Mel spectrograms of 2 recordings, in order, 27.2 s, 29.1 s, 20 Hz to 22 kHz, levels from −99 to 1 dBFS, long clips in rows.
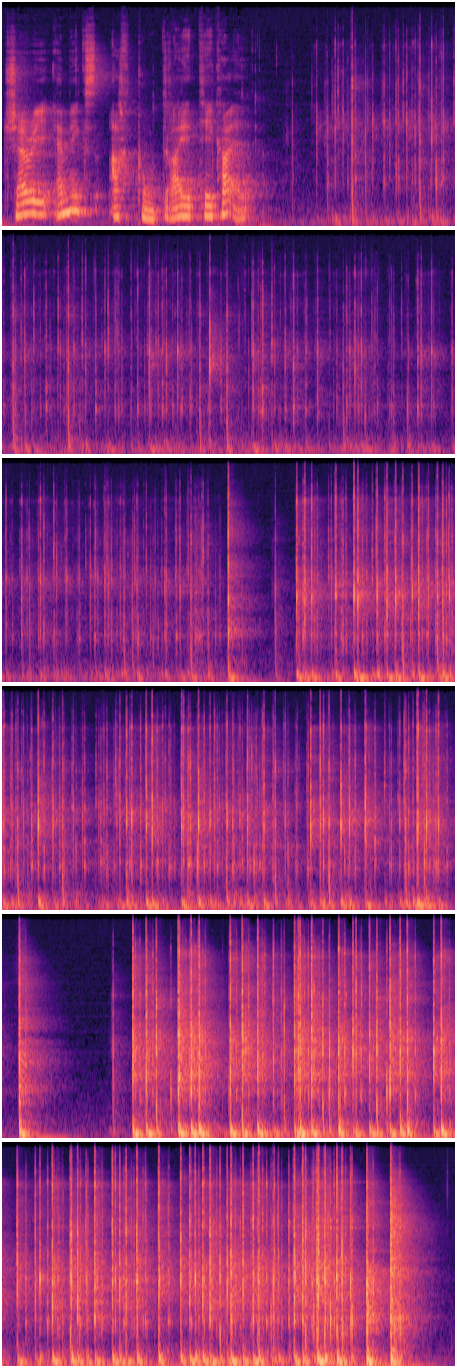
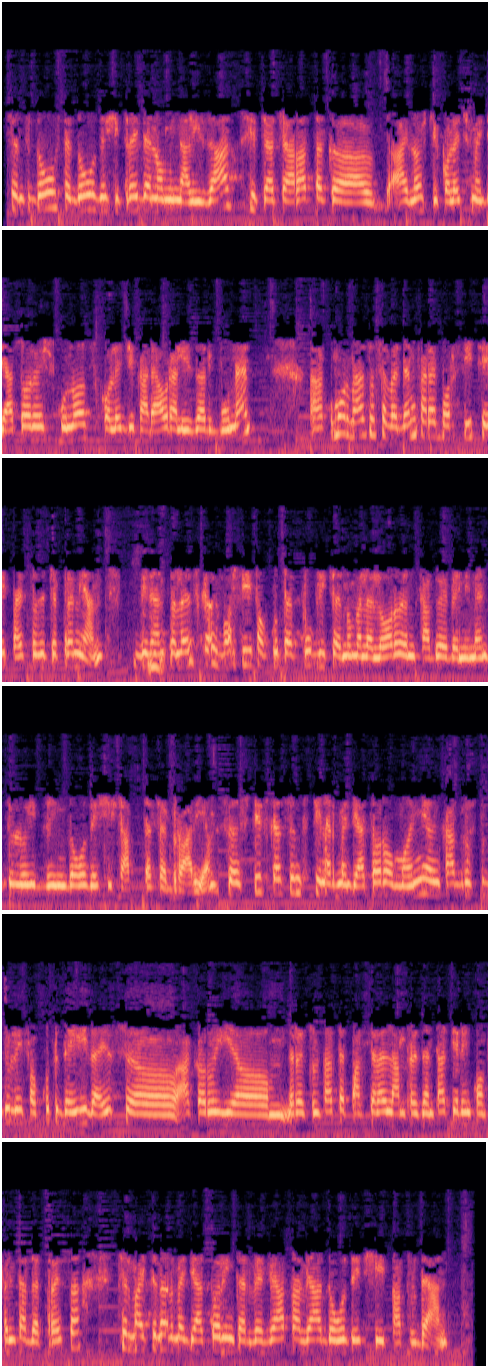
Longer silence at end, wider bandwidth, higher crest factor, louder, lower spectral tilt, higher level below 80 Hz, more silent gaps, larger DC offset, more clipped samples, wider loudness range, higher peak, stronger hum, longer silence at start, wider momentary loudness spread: about the same, 0.2 s vs 0.2 s; first, over 20 kHz vs 6.4 kHz; first, 22 dB vs 14 dB; about the same, -19 LUFS vs -17 LUFS; second, -2.5 dB/octave vs -6 dB/octave; first, -34 dBFS vs -46 dBFS; neither; neither; neither; first, 20 LU vs 2 LU; about the same, 0 dBFS vs -2 dBFS; neither; about the same, 0 s vs 0.1 s; first, 22 LU vs 5 LU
